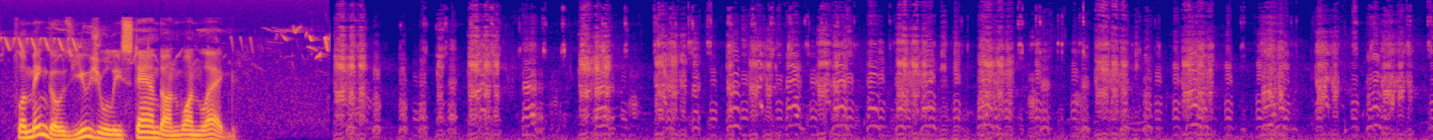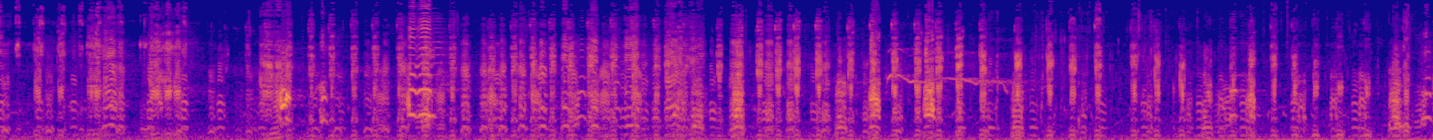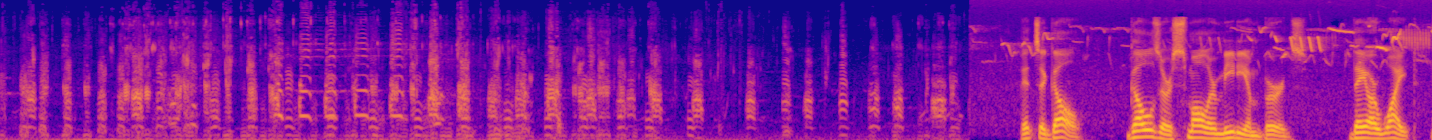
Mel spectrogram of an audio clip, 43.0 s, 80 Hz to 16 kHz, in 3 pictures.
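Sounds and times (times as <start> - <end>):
flamingos honking: 0.0 - 2.4, 38.8 - 42.9.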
